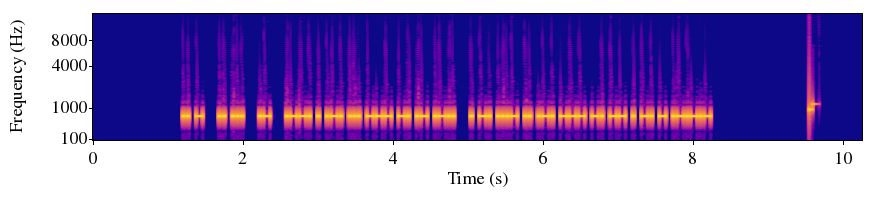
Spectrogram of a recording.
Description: Morse code, heard as a keyed tone, about 40 wpm, 700 Hz. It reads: IT IS A PERSONAL ENVIRONMENT.
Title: Sentences from Top 1000 Words - Review Part 5 - 40wpm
